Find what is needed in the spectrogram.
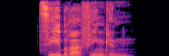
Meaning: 1. genitive singular of Zebrafink 2. plural of Zebrafink
- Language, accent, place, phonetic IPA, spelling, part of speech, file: German, Germany, Berlin, [ˈt͡seːbʁaˌfɪŋkn̩], Zebrafinken, noun, De-Zebrafinken.ogg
